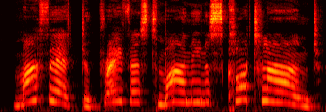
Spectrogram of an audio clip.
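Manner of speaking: proud crowd shouting his praise; excited cheering. Acted. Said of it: "they cried".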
